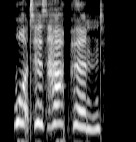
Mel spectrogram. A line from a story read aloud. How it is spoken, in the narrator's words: He cried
